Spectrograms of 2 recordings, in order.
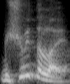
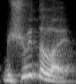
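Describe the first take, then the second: First: The word is said in one unbroken chunk. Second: The word is said in one unbroken chunk.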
